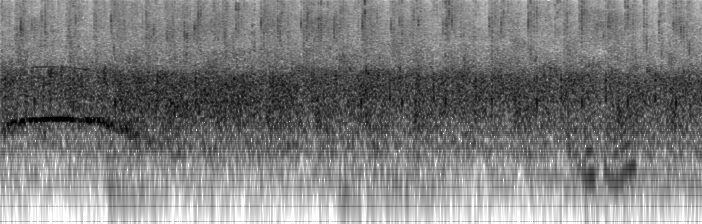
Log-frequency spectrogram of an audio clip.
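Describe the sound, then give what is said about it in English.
Sustained audience applause at The Art of Marathoning event during Marathon Week, welcoming runners Brett Robinson and Jack Rayner: a dense steady wash of many hands clapping at an even loudness throughout, with a brief high whistle near the start and no speech over it. “I'm not going to do massive introductions because we all know who these guys are, but a big round of applause for Brett Robinson and Jack Rayner.”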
